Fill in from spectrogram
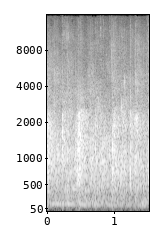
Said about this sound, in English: Can we give a big round of applause for those two wonderful individuals?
